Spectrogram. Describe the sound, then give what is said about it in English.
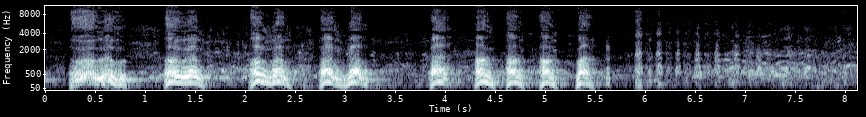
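A person imitates a barking dog: about a dozen loud woofs in quick rhythmic bursts, fading into softer, messier yelping noises at the end. “people would get down on all fours and run around the church barking like a dog.”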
